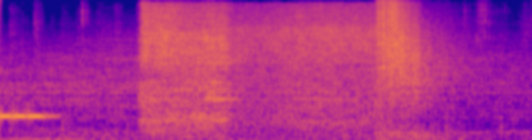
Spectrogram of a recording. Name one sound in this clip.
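A portal opens with a crackling whoosh.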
